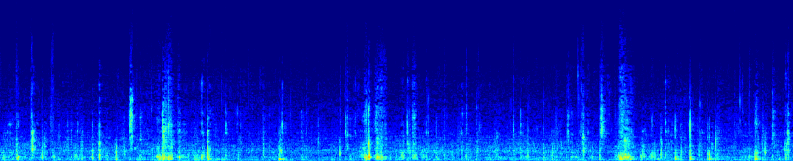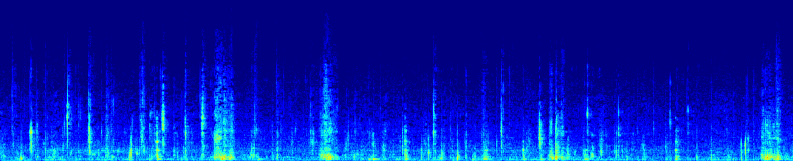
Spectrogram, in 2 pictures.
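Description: Close-up wet chewing and mouth sounds of a person eating soft, sticky purple rice and glutinous rice balls in a milk tea soup, with many irregular small clicks and smacks of varying loudness. A faint steady hum runs underneath.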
